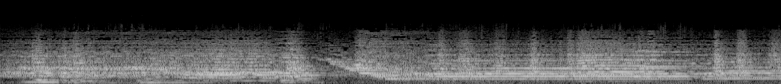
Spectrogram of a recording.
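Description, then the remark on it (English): A company train bound for Warren City from Omaha rolls along with a steady mechanical rumble while its horn sounds in long, bright tones, one blast sliding downward in pitch as it passes; no one speaks. “The following morning, the general headed east for Washington, and Greg took the company train for Warren City.”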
